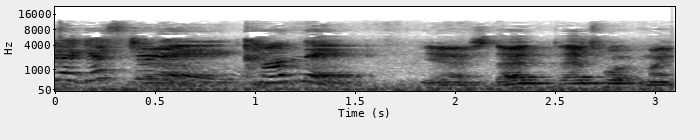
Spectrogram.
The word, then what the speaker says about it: Kane: But yeah, and you know, when you're young and you try and tell people that your name is Kane, they never pronounce it correctly. It becomes Connie.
